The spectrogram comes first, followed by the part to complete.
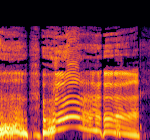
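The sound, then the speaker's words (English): A man's voice imitates the exaggerated groaning of men during sex, a few drawn-out, rising and falling moans with brief gasps between them, loud, lasting about three seconds. “No, no, no, maybe I don't even make noise during it. I don't even go like I don't even understand people like guys who are like”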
